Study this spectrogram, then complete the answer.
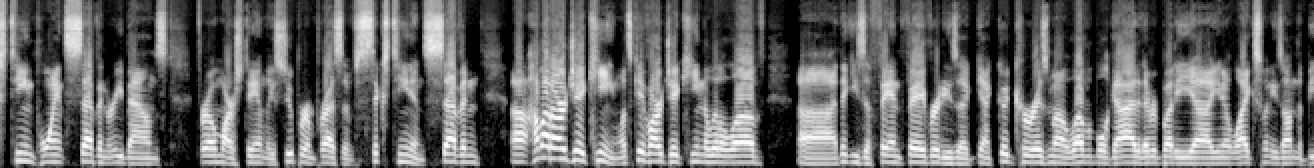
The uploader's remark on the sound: LIVE at ExtraMile Arena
